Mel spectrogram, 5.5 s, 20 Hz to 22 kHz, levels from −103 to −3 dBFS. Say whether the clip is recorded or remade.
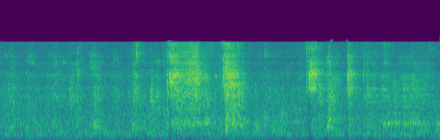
remade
